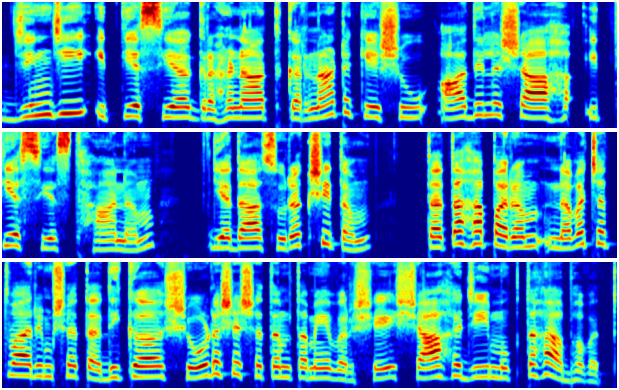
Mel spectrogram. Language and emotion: Sanskrit, neutral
